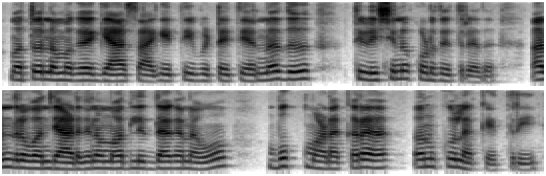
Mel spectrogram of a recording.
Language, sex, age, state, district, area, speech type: Kannada, female, 45-60, Karnataka, Gadag, rural, spontaneous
